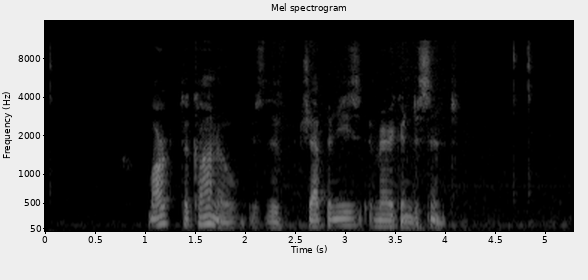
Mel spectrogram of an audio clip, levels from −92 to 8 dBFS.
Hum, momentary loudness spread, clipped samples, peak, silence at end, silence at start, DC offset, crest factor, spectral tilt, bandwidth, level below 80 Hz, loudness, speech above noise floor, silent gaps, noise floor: none; 18 LU; under 0.1%; -28 dBFS; 0.4 s; 1.05 s; under 0.1%; 24 dB; -5 dB/octave; 11.5 kHz; -76 dBFS; -49 LUFS; 36 dB; none; -84 dBFS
